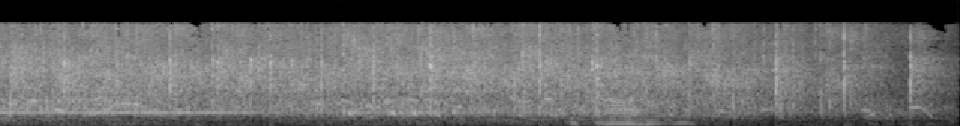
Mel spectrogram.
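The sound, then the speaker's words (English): Sustained applause from a large indoor group after a baptism, dense and steady at first, then gradually thinning out toward the end with a few scattered final claps. “Well, I think that deserves a clap for her, don't you?”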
